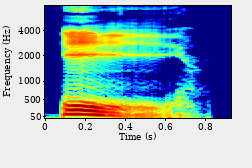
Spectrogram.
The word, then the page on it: iː: long vowel sound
